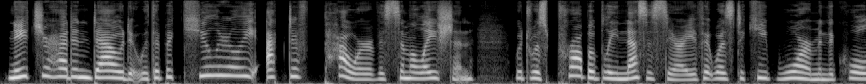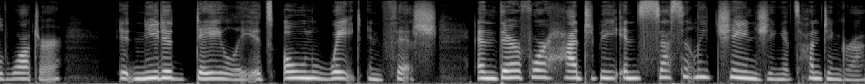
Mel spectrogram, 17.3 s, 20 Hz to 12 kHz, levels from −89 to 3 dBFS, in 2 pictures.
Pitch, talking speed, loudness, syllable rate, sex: 255 Hz, 150 wpm, -21 LUFS, 4.8 syllables/s, female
